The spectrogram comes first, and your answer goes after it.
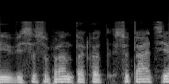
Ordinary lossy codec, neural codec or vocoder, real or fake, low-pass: AAC, 24 kbps; autoencoder, 48 kHz, 32 numbers a frame, DAC-VAE, trained on Japanese speech; fake; 19.8 kHz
